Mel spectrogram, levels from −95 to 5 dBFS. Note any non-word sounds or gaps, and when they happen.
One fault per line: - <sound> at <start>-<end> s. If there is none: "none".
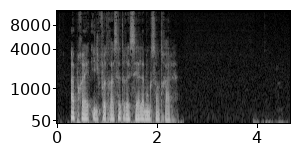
none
